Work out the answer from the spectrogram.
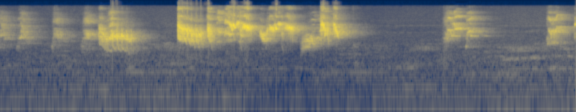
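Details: A Horsfield's bush lark singing energetically: staccato high notes lead into a loud, rushing phrase of scratchy twitters and buzzes, then a quiet spell and two short closing bursts.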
